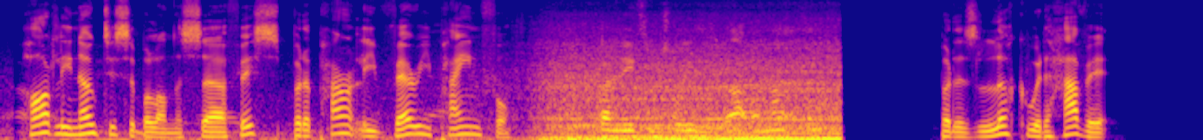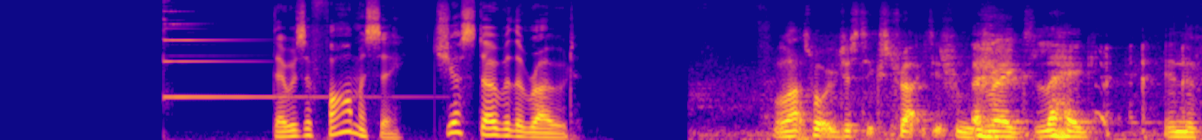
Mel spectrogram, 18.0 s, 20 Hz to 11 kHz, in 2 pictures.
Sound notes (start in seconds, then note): 10.2 bell dinging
